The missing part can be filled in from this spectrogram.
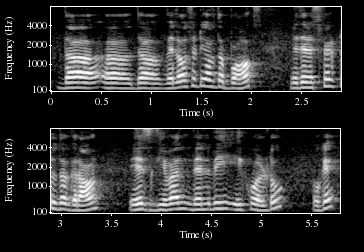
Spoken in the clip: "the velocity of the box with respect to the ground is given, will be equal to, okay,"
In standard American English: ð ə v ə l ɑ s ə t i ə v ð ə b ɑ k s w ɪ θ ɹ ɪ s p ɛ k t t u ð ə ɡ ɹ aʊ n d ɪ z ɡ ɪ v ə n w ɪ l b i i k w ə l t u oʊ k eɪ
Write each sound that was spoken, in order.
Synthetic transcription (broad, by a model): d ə v ə l ɑ s ə t i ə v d ə b ɑ k s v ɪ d ɹ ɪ s p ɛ k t t u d ə ɡ ɹ aʊ n d ɪ z ɡ ɪ v ə n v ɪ l b i i k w ə l t u oʊ k eɪ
